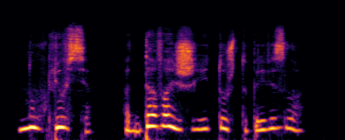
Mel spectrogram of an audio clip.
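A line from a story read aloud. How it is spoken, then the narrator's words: Whispered. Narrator (Russian): шепнула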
